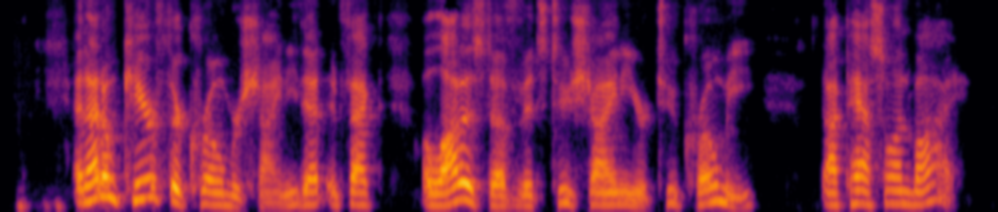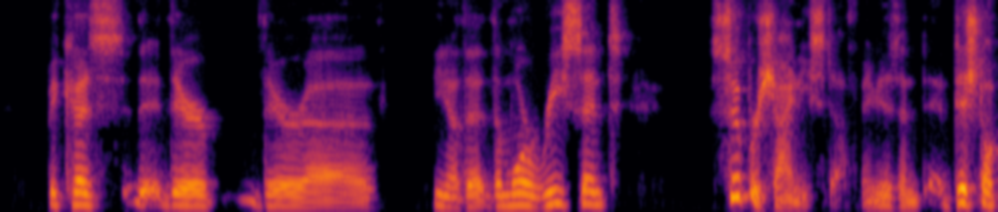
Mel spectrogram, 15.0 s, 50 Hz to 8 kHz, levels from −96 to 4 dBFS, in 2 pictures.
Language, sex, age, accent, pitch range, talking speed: English, male, 50-69, American, 135-215 Hz, 180 wpm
